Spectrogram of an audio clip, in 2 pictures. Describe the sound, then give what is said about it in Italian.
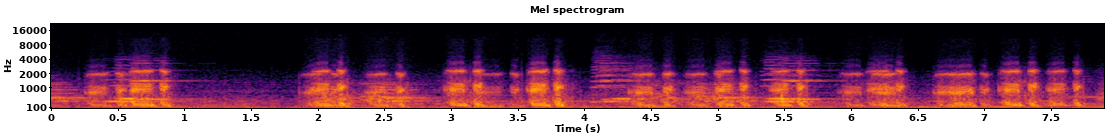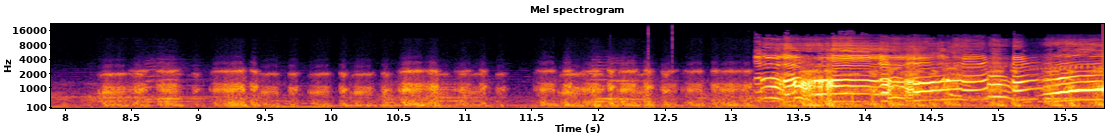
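A dense chorus of frogs, coming up from the waters of Egypt and covering the land, croaks in rapid, pulsing bursts that grow steadily louder, and near the end high wailing cries of slave women break out over the croaking. “E al comando di Geova, Aronne stese la mano sulle acque d'Egitto, e le rane salivano e coprivano il paese d'Egitto.”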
